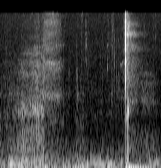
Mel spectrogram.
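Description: A pause in a talk: faint room tone, then a single short, sharp click about one and a half seconds in.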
